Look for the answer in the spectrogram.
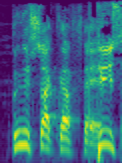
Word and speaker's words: Pussa Caffè: E poi Pussa? Com'è che si pronuncia bene? – Pussa Caffè.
